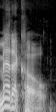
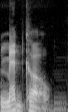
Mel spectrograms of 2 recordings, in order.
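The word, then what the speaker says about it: Medeco: And oh my God, you pronounce them Medico not Medco.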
